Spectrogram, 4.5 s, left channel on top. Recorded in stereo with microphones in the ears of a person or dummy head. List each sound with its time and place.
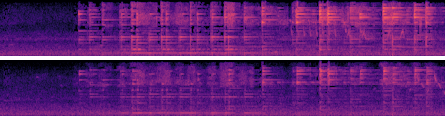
0.8 s tapping: 60° left (ahead or behind), 1.4 m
